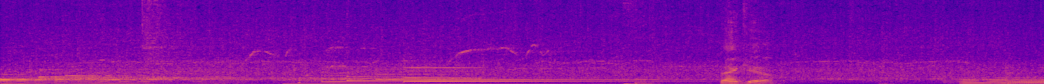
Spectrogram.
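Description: Hollow-body archtop electric guitar played slowly, single notes and chords left to ring, over held upright bass notes. A short gliding vocal call cuts in about seven seconds in, and the guitar picks up again near the end.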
